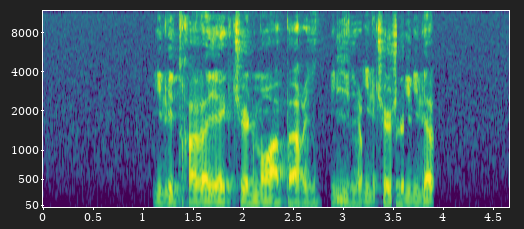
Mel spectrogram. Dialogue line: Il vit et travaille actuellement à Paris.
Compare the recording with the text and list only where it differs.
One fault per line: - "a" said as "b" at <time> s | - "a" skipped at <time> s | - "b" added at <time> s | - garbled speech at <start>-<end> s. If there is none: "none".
- "vit" skipped at 1.2 s
- garbled speech at 2.9-3.9 s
